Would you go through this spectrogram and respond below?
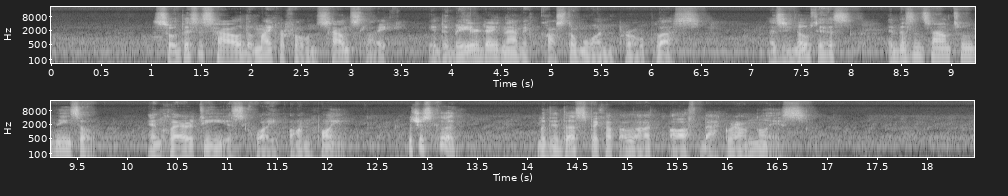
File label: beyerdynamic custom one pro plus voice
